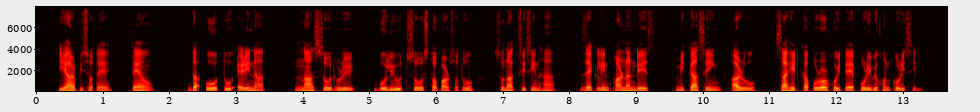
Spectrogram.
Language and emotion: Assamese, neutral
